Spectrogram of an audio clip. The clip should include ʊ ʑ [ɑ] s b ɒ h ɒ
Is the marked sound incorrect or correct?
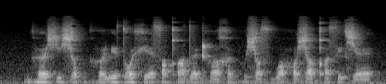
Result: incorrect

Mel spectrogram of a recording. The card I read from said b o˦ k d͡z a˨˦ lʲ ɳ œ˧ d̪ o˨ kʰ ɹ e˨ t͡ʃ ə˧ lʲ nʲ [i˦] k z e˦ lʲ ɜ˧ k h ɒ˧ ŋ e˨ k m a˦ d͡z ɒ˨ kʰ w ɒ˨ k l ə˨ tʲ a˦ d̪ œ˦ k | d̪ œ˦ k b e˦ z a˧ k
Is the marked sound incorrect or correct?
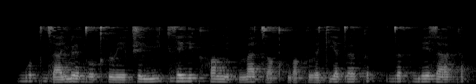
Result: incorrect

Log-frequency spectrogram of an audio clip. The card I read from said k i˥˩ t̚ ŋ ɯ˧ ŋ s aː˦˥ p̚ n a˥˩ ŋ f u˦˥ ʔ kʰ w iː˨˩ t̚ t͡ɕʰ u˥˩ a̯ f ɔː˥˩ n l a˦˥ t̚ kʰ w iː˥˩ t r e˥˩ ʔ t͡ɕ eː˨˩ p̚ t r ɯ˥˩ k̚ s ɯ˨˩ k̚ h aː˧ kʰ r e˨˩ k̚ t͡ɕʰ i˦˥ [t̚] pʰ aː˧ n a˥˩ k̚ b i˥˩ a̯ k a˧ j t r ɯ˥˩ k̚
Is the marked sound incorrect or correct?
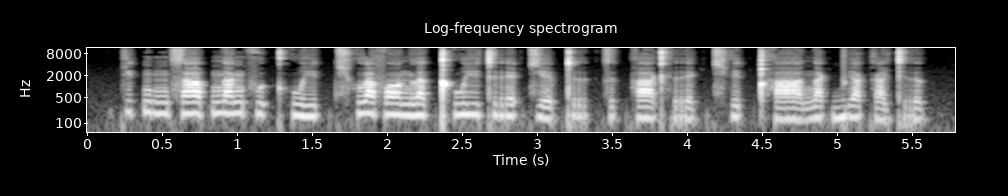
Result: correct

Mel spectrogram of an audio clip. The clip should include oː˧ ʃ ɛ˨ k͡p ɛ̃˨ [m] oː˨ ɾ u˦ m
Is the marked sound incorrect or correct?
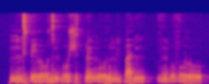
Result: incorrect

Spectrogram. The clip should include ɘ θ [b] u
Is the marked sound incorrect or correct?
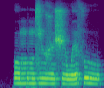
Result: incorrect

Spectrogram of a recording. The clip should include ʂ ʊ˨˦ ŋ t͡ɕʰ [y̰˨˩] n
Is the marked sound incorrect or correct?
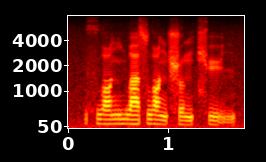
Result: correct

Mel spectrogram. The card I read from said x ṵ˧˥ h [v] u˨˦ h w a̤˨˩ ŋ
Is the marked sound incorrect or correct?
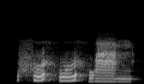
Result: incorrect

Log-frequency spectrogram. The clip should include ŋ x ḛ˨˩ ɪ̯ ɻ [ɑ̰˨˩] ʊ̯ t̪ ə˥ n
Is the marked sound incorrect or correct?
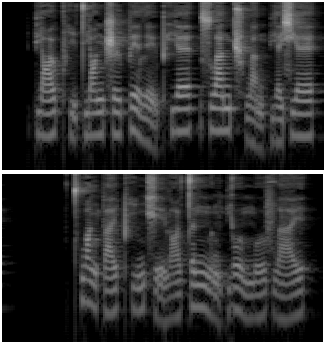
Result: incorrect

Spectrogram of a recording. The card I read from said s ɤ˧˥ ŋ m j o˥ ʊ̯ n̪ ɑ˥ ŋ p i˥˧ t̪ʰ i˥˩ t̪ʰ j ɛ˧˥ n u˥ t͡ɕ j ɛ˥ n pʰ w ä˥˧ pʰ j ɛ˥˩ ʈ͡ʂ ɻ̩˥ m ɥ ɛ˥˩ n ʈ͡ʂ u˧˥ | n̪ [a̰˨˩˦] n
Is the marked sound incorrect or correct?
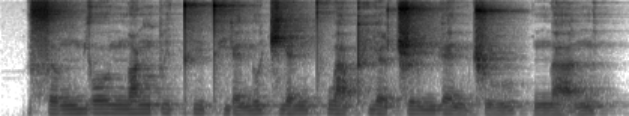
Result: correct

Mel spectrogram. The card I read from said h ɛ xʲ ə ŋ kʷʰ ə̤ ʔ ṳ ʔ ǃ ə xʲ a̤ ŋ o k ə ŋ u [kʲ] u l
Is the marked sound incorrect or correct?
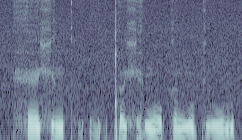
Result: correct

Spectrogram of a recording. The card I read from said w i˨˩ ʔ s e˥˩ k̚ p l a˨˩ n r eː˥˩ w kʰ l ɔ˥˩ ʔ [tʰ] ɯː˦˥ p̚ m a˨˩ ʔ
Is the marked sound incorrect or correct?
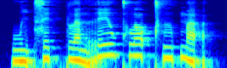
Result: correct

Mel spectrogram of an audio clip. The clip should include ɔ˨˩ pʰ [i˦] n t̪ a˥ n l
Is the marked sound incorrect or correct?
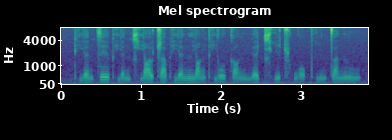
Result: incorrect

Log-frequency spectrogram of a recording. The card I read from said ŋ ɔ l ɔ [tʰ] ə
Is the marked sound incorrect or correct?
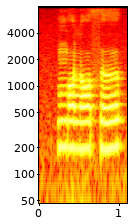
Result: incorrect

